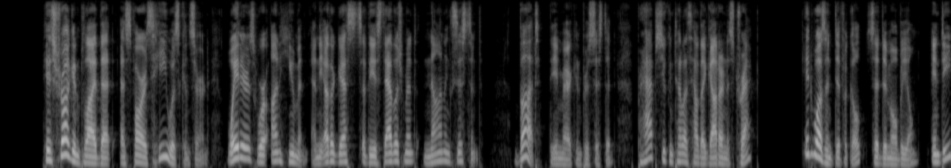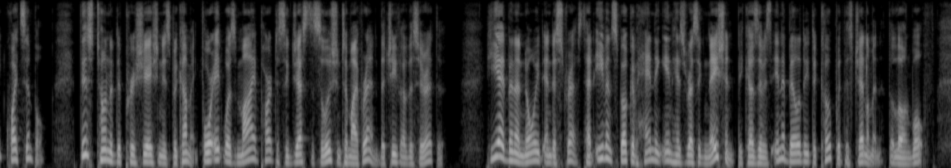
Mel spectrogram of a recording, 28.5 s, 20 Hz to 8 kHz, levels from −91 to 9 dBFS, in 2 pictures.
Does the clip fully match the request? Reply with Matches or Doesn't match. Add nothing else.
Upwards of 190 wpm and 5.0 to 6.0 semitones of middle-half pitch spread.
Matches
